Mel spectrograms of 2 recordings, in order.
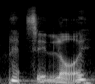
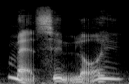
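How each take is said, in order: First: Soft and tearful; a quiet, choked sorry; mother holding her child, softly tearful; tearful apology. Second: High, slow wail on xin; the second sorry cracks into crying; mother to child, voice breaking into a sob. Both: Acted. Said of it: "khóc đẫm lệ".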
